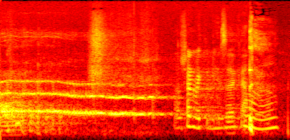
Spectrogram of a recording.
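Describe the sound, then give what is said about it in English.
A person vocalizes a drawn-out, wavering musical tone, a sung attempt at a cat's purr that comes out almost howl-like, with the pitch sliding and breaking into rougher warbles near the end. “I was trying to like purr almost, but then make music.”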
